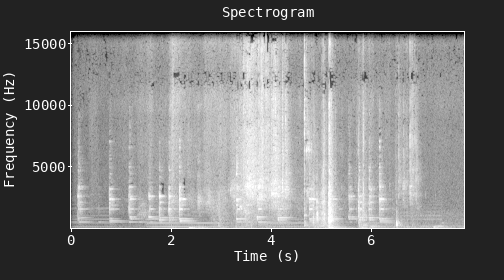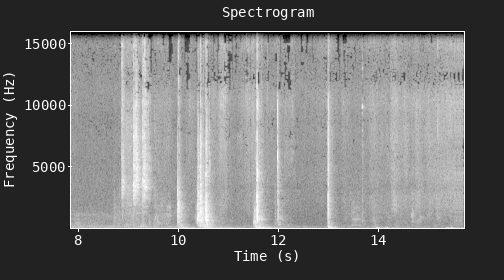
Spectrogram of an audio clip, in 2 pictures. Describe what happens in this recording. I walked through the room while a phone notification sounded. During the same scene, I opened and closed the window.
